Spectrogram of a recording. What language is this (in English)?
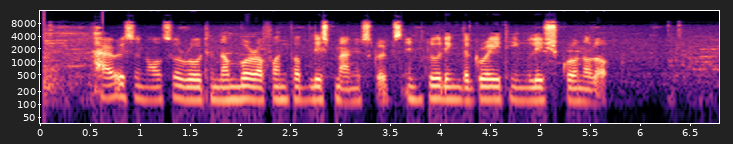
English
